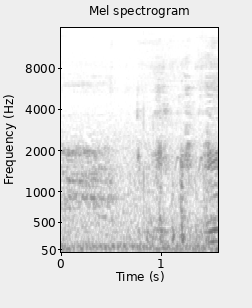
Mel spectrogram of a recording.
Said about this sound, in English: Our ducks are clamoring for some food.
